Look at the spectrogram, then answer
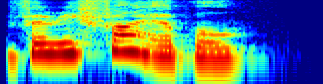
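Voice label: "verifiable", British English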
